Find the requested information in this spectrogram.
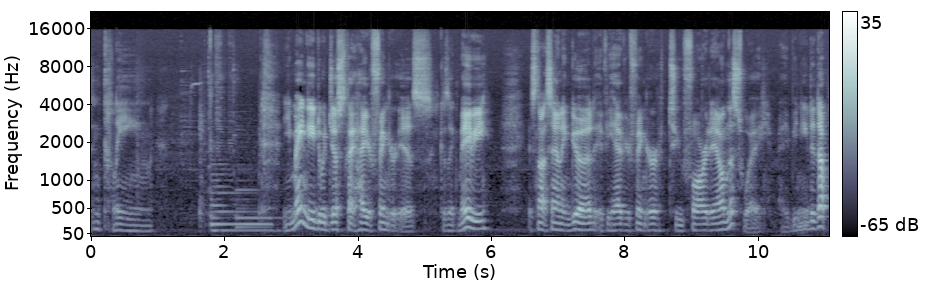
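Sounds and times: electric guitar chord strummed: 0:01.8 - 0:03.0.

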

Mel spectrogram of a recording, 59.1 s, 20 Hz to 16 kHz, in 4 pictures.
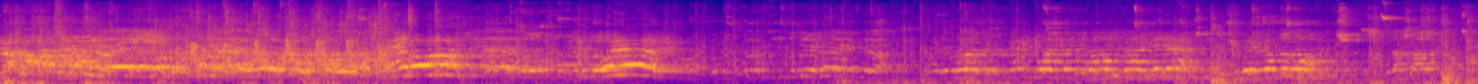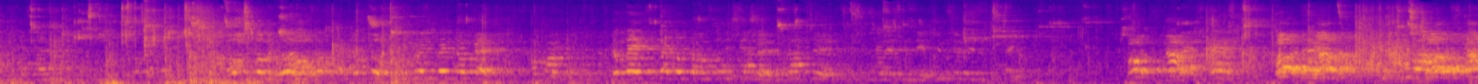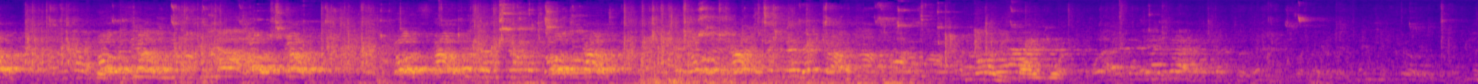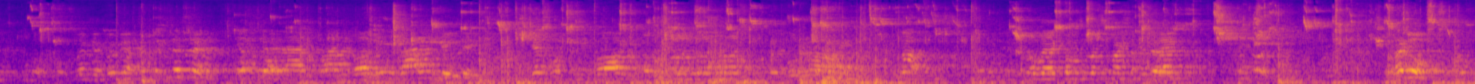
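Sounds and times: people shouting: 0:00.0 - 0:06.8, 0:27.5 - 0:38.2.

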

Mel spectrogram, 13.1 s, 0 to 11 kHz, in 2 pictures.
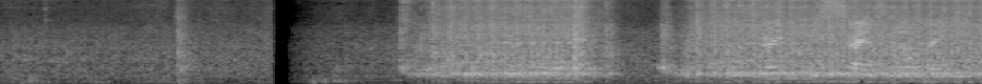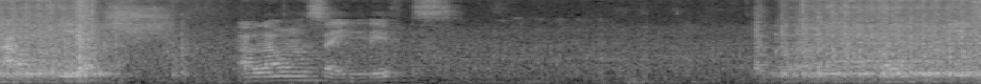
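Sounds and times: sewing machine stitching: 0:02.6 - 0:07.8, 0:11.6 - 0:13.0.

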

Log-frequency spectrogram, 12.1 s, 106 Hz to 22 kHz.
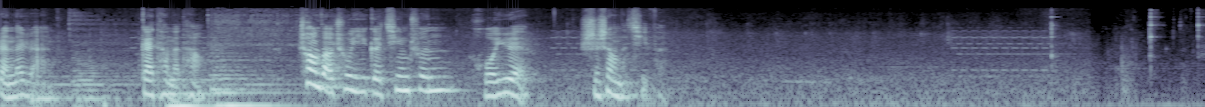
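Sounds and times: low steady hum: 0:00.0 - 0:08.3.

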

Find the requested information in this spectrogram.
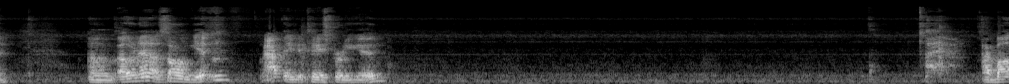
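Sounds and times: faint hum: 0:00.0 - 0:10.0
low background hiss: 0:00.0 - 0:10.0.

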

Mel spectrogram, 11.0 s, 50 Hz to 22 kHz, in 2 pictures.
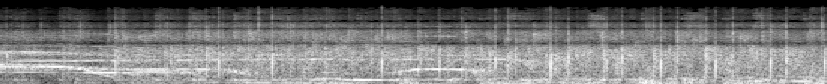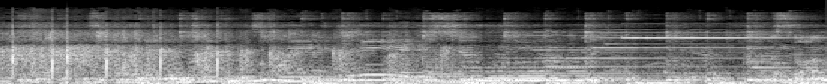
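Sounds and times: audience applauding: 0:00.0 - 0:08.7.

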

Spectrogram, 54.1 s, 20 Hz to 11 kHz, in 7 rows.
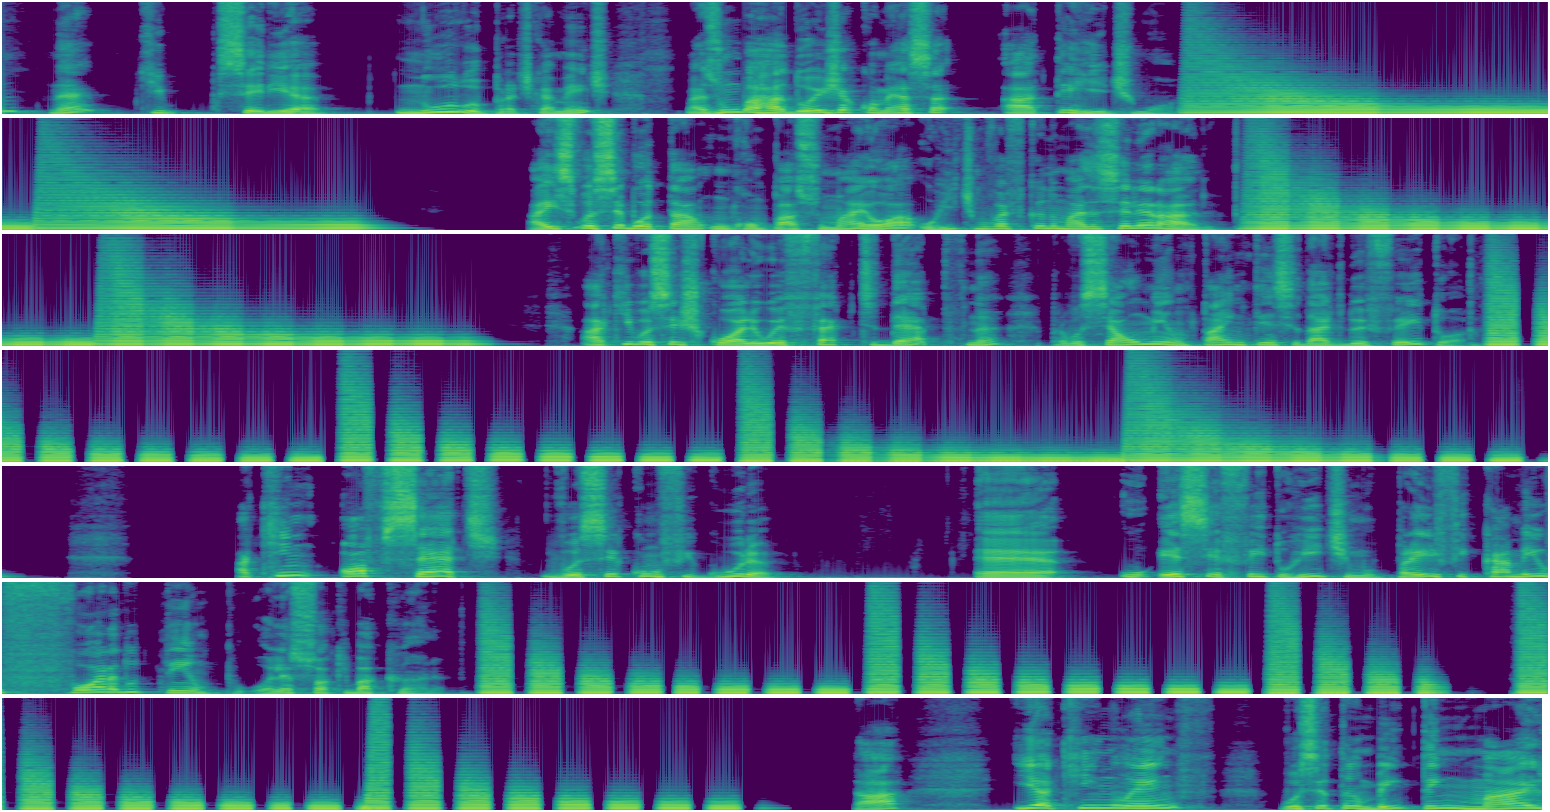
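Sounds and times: pulsing synthesizer chord: 0:05.9 - 0:09.7, 0:13.9 - 0:17.9, 0:22.9 - 0:30.9, 0:41.0 - 0:50.3.

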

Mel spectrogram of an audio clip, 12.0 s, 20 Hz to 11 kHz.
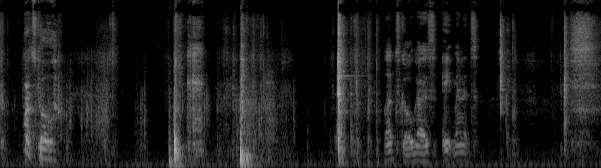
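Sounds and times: dumbbells thudding on floor: 0:03.3 - 0:03.9, 0:04.7 - 0:05.3.

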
